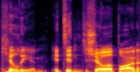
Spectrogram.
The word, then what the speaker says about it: Kylian: Kylian. I did. So, it's just Killian.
